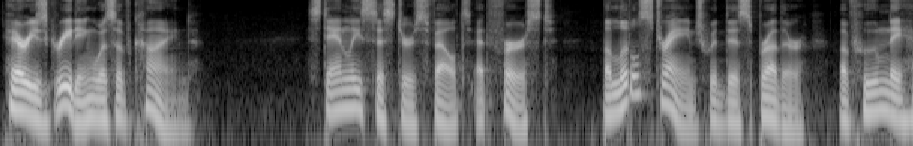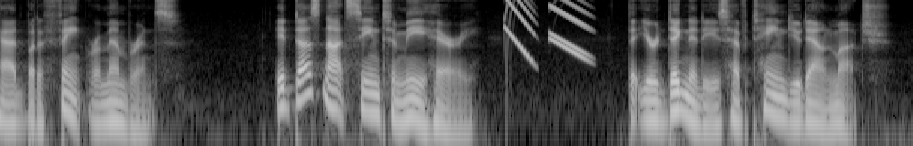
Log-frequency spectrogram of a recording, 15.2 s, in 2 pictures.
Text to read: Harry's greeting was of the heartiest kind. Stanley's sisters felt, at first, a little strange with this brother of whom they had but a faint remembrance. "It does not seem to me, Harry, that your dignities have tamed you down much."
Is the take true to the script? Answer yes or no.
no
